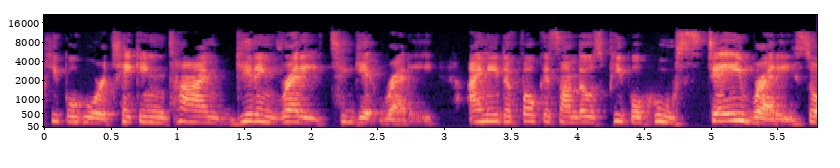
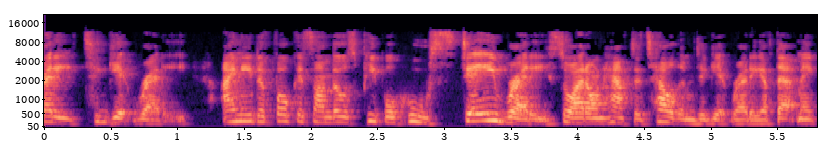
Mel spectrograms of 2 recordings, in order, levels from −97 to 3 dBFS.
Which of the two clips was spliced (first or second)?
first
